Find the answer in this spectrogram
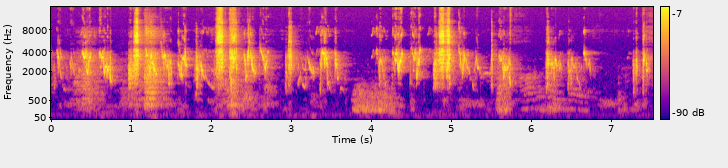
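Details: Pet budgerigar, possibly with other caged budgies, chattering steadily: dense scratchy warbles, squeaks and clicks in near-constant bursts, with some lower rustling sounds between phrases.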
